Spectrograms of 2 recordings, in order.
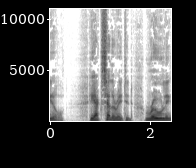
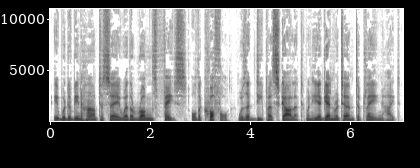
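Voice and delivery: ordinary delivery

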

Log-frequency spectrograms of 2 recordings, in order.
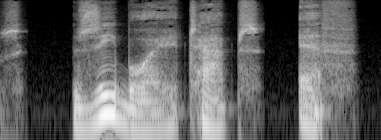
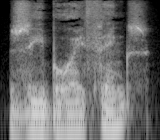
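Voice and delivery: ordinary delivery, nothing marked

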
